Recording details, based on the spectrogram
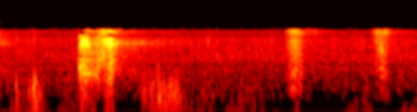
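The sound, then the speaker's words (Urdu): A loud, forceful sneeze bursts out near the start, followed later by two shorter, softer sneezy exhalations, with quiet stretches between and no talking. “بتائیے, چھینک knock out کر دیتی ہے, ناک آؤٹ کچھ.”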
